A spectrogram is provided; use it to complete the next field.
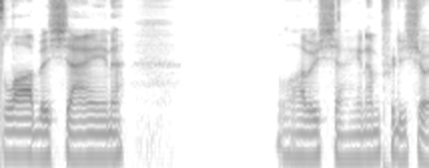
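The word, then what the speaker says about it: Labuschagne: it, and yeah, it's Labashane, I'm pretty sure it's just, yeah, doesn't need any sort of fanciness at the end of it, like I kept doing, but he's doing very nicely.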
